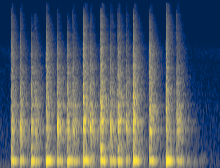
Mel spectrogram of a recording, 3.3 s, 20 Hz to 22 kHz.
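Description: A pail is tapped with sticks in a quick, slightly uneven run of about sixteen hollow knocks. Each knock carries a short resonant tone near 200 Hz with brighter ring above it. The taps fade out softly at the end.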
